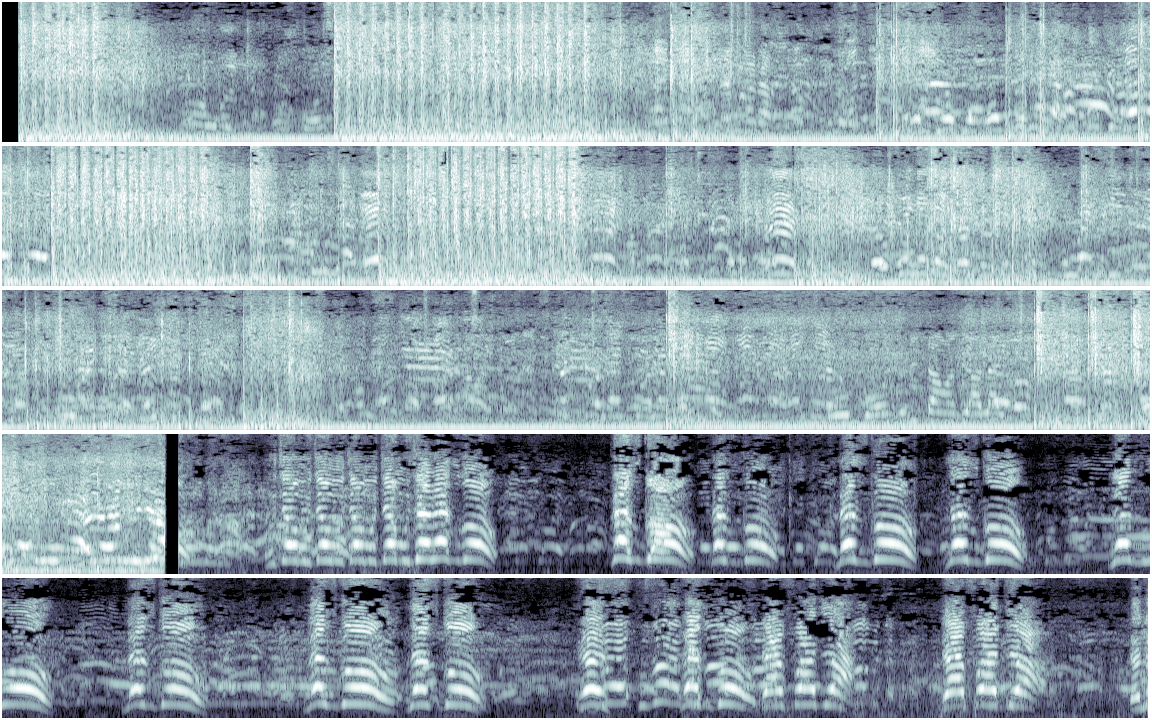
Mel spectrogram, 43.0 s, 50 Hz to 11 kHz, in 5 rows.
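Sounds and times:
automatic weapons firing: 0:00.2 - 0:01.4, 0:02.4 - 0:05.8, 0:06.5 - 0:19.8, 0:24.9 - 0:26.3
low engine hum: 0:00.5 - 0:27.1
men talking: 0:01.2 - 0:43.0
men shouting: 0:04.9 - 0:43.0.

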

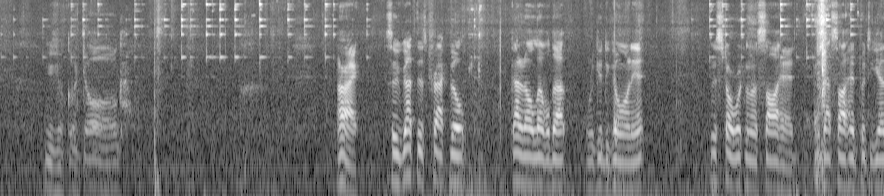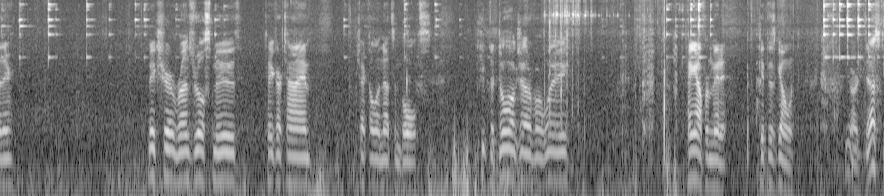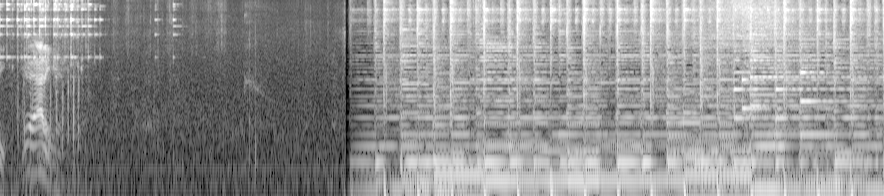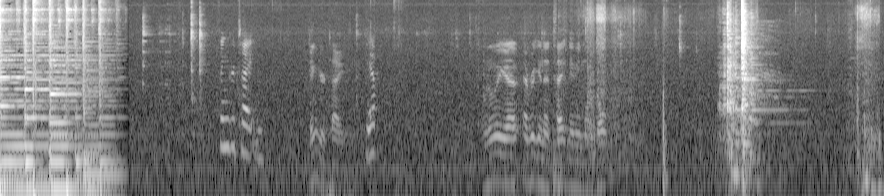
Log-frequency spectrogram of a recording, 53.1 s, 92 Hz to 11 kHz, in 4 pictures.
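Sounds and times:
dog collar tags jingling: 0:00.0 - 0:05.7, 0:10.6 - 0:16.7, 0:21.3 - 0:24.2, 0:25.5 - 0:29.5.

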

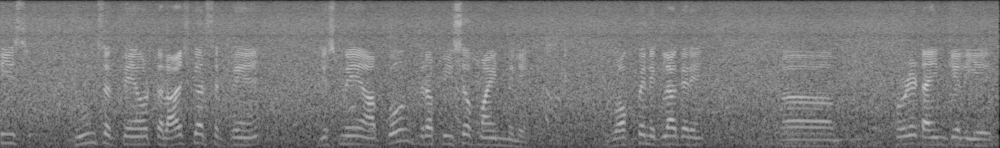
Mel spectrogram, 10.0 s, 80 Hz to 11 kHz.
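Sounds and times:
rush of falling water: 0:00.0 - 0:10.0.

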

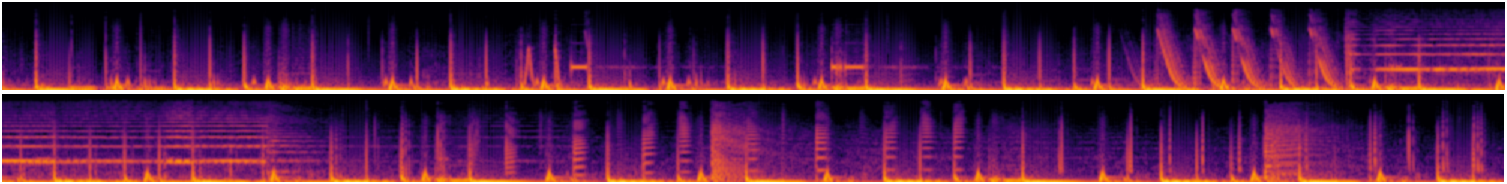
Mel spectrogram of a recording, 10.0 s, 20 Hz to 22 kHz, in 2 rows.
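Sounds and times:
techno kick drum: 0:00.0 - 0:10.0.

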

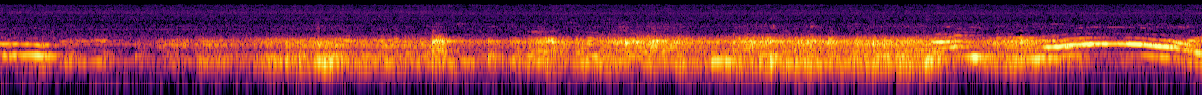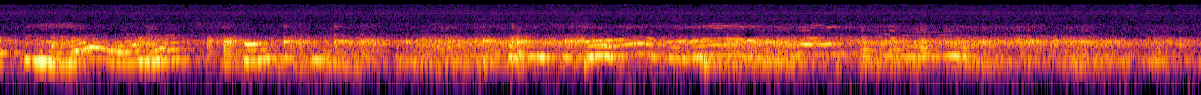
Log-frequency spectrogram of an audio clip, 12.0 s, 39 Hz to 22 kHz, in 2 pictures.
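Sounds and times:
muffled voices through television: 0:00.0 - 0:12.0.

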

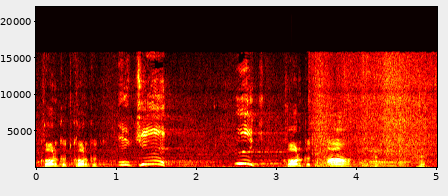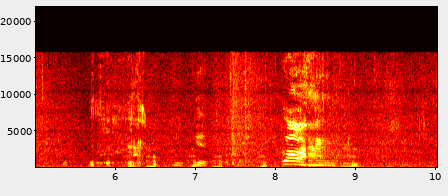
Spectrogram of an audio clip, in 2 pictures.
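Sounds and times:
pool water splashing: 0:00.0 - 0:10.0
high-pitched vocal cry: 0:08.1 - 0:09.1.

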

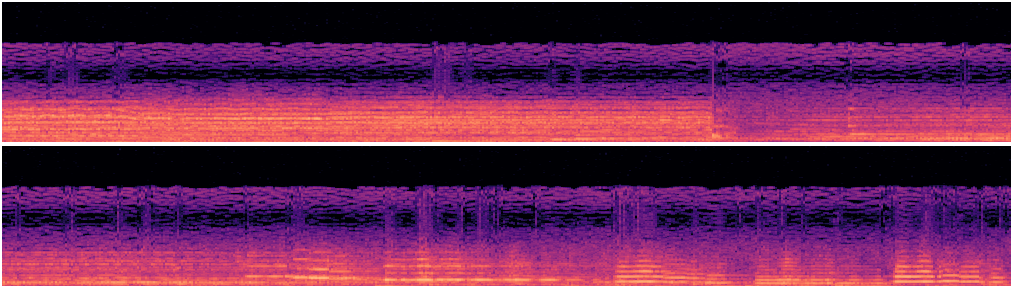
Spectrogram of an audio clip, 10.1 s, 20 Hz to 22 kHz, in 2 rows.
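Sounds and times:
flute melody: 0:00.0 - 0:10.0
orchestral bass notes: 0:00.0 - 0:10.0.

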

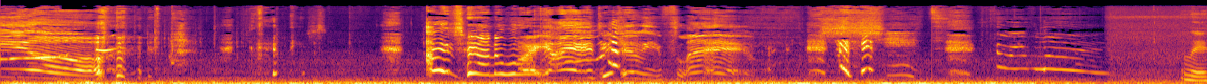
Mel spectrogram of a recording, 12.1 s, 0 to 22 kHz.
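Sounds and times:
low rumble: 0:00.0 - 0:12.0
woman's laughing squeal: 0:00.6 - 0:03.0, 0:05.8 - 0:06.3
woman speaking: 0:04.3 - 0:07.6.

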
